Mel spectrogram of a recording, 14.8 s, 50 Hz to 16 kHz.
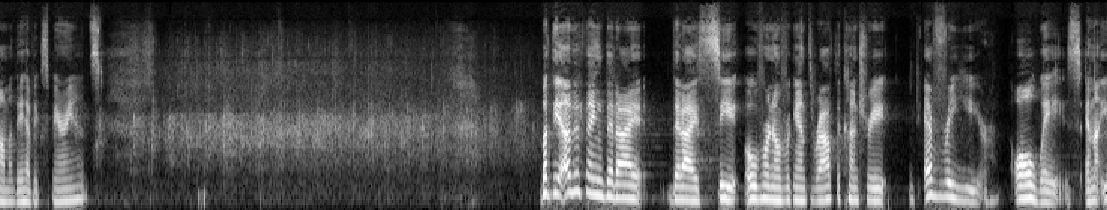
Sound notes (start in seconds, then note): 1.3 applause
